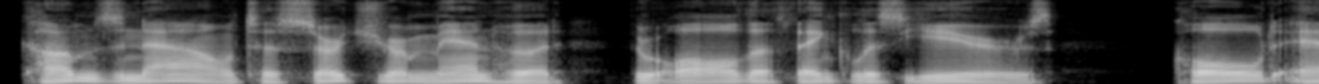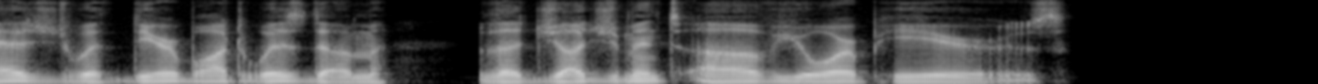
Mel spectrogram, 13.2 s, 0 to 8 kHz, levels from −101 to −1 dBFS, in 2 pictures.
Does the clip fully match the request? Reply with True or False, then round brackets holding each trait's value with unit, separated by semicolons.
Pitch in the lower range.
True (90 Hz)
